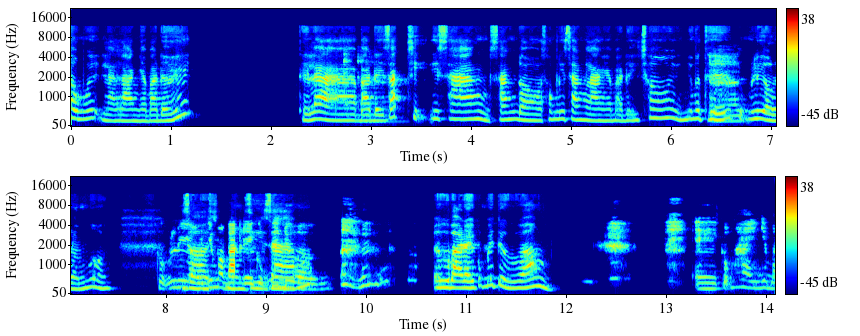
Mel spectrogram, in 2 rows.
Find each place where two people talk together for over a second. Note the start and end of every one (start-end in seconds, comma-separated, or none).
8.1-9.5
